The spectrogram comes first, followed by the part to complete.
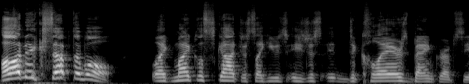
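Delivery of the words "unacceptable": very high shrieking scream at top of lungs. Retelling reaction to an email about a delivery delay, retelling own screaming. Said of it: "I'm screaming at the top".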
